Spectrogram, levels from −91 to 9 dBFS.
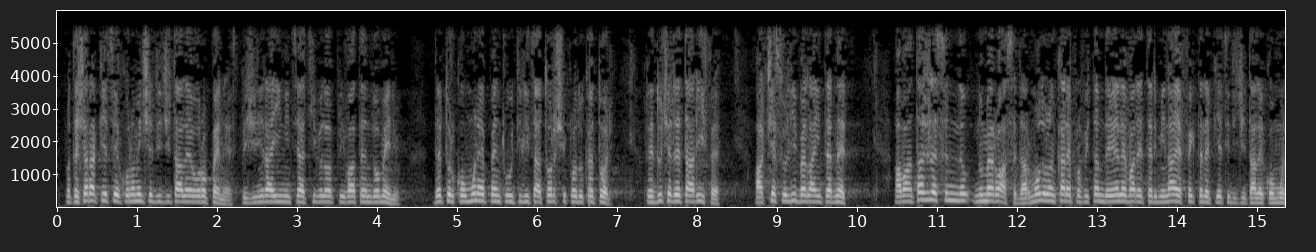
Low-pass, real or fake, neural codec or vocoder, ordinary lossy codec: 5.4 kHz; real; none; none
